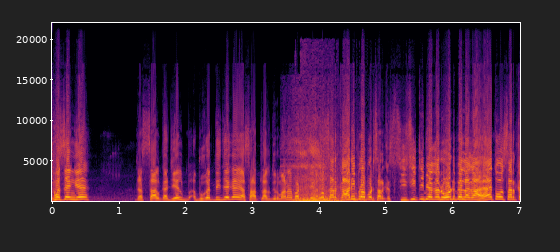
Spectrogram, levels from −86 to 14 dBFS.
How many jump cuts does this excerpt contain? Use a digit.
1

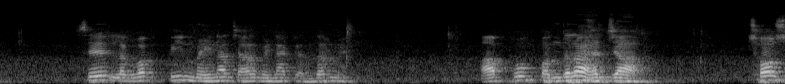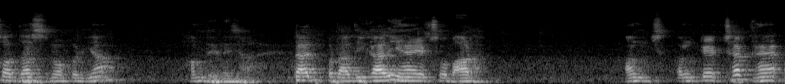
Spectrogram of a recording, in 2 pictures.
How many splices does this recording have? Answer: 1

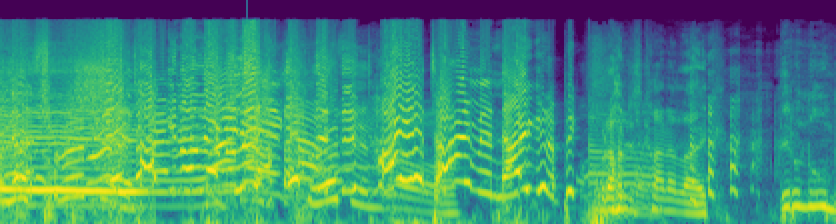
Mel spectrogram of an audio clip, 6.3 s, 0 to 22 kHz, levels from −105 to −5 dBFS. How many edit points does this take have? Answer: 1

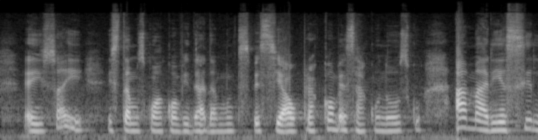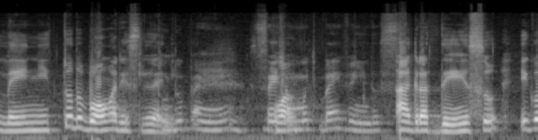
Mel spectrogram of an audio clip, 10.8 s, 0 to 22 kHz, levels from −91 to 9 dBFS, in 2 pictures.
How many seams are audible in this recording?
0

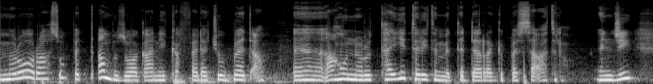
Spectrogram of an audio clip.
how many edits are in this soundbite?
1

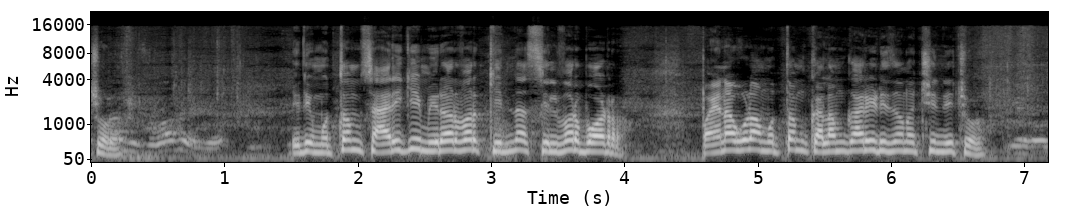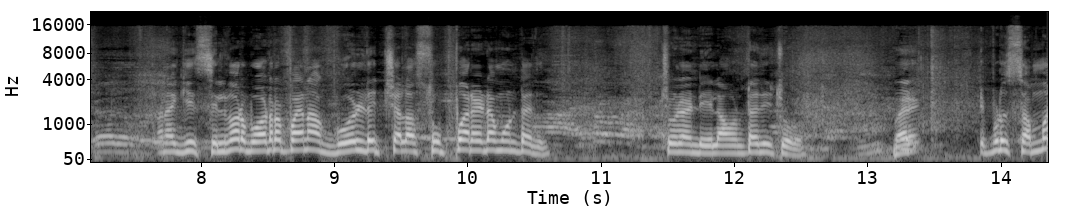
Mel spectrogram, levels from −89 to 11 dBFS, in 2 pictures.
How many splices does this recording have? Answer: 2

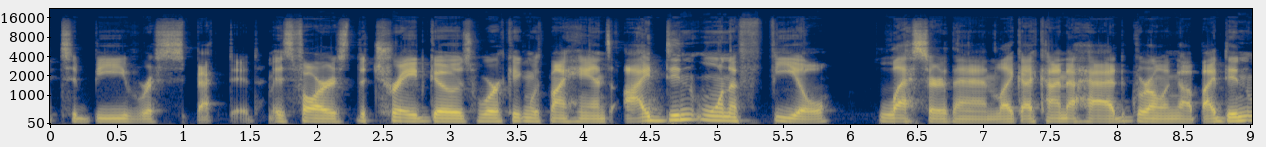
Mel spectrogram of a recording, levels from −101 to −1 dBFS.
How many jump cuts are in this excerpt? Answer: 1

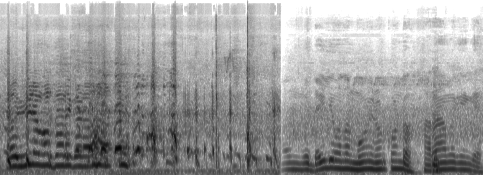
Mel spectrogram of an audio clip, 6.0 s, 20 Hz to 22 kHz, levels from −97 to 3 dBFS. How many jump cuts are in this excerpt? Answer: 1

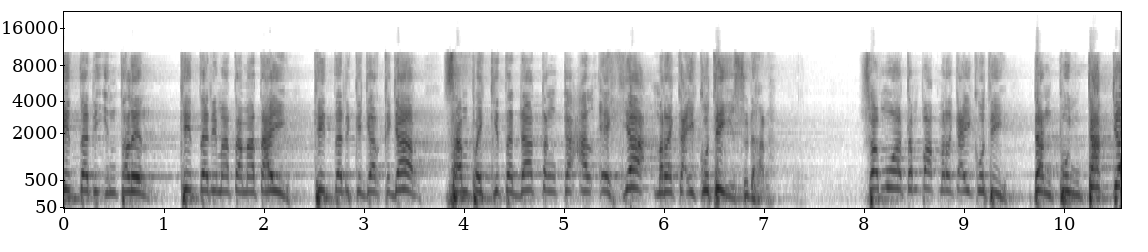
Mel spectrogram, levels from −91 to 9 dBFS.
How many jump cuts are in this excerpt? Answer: 0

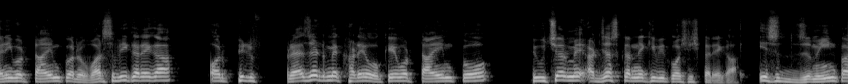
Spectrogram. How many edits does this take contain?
1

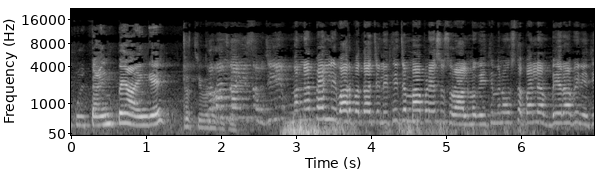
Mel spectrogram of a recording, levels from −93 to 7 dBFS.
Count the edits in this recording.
1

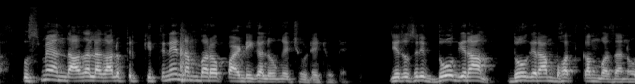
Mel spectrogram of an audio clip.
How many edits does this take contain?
0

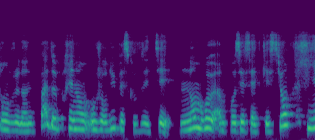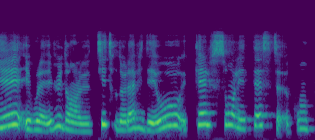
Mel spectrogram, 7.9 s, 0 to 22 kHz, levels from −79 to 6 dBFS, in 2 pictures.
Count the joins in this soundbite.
1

